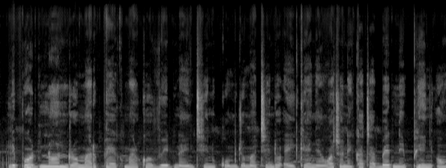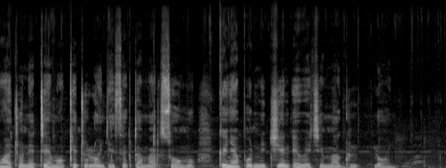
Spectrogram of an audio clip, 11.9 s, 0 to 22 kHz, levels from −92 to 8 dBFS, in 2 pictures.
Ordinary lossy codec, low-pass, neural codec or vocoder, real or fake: none; none; vocoder, 44.1 kHz, 128 mel bands every 512 samples, BigVGAN v2; fake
